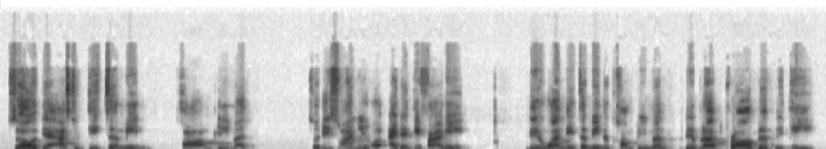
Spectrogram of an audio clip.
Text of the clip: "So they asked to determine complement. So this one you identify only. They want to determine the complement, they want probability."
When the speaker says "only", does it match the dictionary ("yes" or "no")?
no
